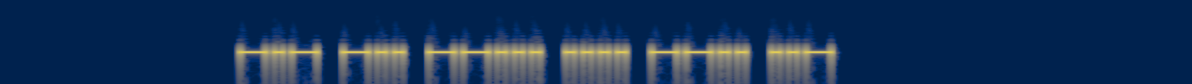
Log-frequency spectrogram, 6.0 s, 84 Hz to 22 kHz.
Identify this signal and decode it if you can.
Morse code, heard as a keyed tone, about 28 wpm, 700 Hz. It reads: KD7HZU
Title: USA Call Signs - 6 Characters - Repeated 3x - 28wpm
